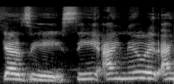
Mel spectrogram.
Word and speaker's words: SCSI: um um we talked about and it is pronounced scuzzy see i knew it i knew that it's had a cute little uh let's do this watch this scuzzy isn't that something yeah scsi now i know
